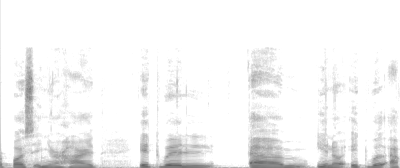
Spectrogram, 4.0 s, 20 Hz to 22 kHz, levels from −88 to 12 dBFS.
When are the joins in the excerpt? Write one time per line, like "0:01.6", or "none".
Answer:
none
